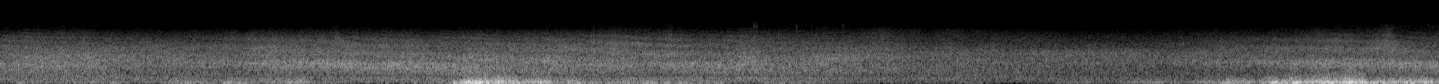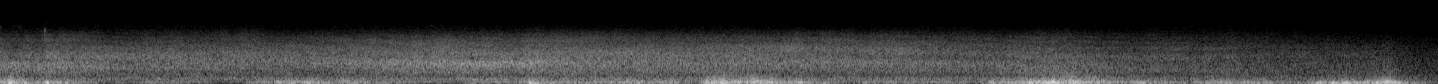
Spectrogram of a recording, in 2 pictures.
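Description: Boeing 777-300ER's two GE90-115B turbofans running at taxi power, a steady jet whine and hiss as the airliner rolls past. Several low rumbling gusts of wind buffet the microphone, the loudest about five seconds in and again around thirteen seconds.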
